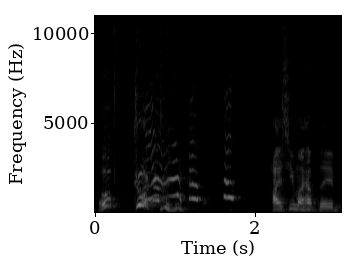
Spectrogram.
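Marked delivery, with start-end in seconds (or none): 0.1-0.9 sarcastic surprise. Acted. Sudden fall into water.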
